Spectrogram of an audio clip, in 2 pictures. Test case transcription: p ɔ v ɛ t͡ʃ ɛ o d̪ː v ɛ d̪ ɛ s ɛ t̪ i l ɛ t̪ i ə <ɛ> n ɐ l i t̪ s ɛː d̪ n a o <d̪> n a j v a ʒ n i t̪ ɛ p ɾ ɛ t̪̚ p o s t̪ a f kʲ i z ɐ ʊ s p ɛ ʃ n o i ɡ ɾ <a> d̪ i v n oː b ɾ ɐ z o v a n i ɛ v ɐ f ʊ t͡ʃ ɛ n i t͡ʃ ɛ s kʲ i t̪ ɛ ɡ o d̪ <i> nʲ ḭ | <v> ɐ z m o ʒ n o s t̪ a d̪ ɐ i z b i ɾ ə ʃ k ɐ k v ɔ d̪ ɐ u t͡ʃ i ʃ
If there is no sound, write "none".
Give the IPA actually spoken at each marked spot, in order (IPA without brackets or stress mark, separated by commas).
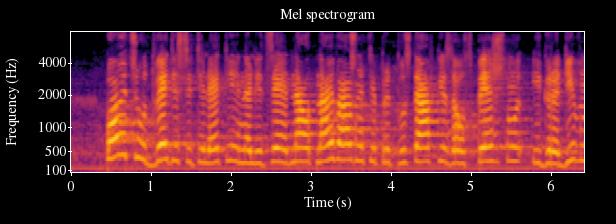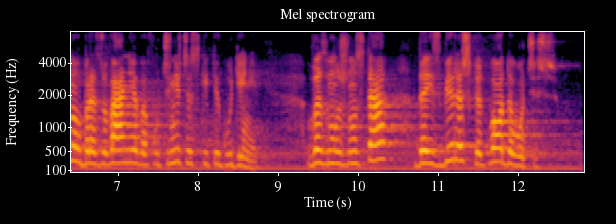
i, t̪, ɐ, i, v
